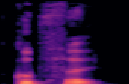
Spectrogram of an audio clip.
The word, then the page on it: coupe-feu: French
